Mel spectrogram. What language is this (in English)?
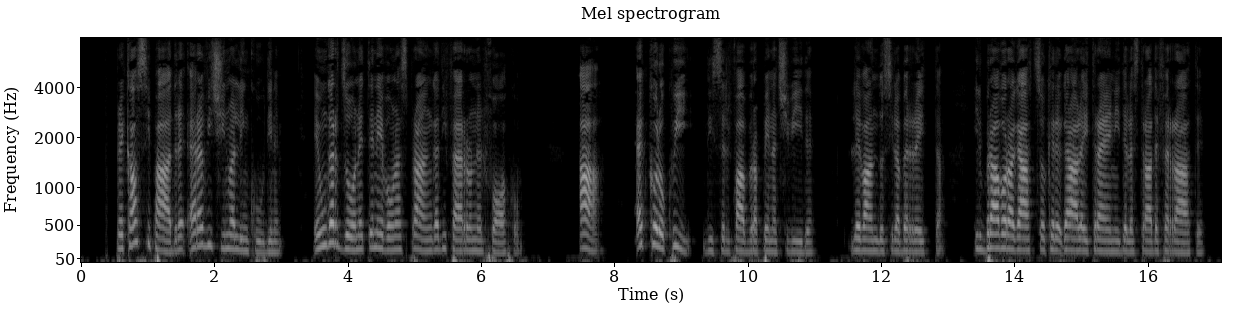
Italian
